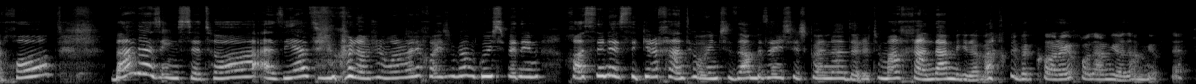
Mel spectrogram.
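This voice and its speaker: A young woman with a high-pitched, darkish voice gives a casual tarot reading. Chatty and playful, she jokes at her own expense and fondly pleads with her listeners.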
